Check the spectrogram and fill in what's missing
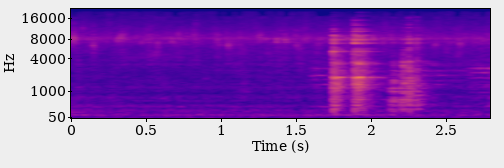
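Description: Chili and turmeric powder fry in a hot pan, giving a short burst of sizzling that swells and fades over about a second, with soft stirring and no voices.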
